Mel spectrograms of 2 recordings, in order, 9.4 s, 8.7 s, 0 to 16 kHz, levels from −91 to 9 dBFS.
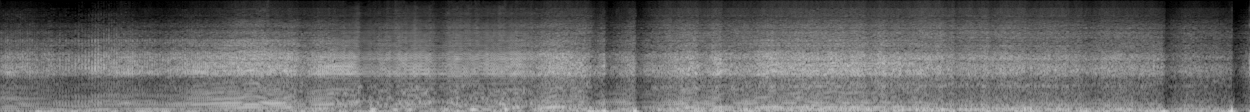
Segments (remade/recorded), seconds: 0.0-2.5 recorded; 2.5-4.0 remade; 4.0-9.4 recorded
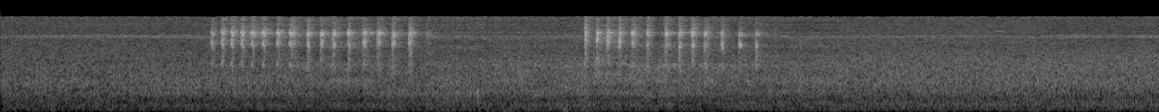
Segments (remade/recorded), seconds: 0.0-2.2 recorded; 2.2-6.3 remade; 6.3-8.7 recorded

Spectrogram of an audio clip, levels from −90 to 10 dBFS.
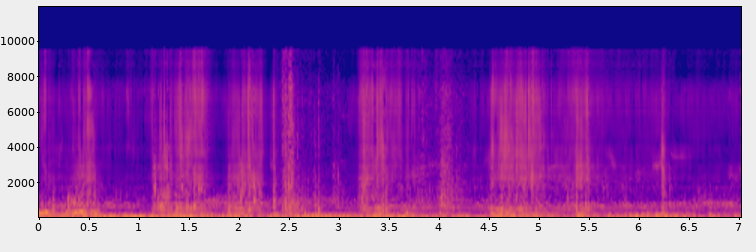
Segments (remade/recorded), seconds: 0.0-2.4 remade; 2.4-3.1 recorded; 3.1-3.8 remade; 3.8-4.3 recorded; 4.3-7.0 remade

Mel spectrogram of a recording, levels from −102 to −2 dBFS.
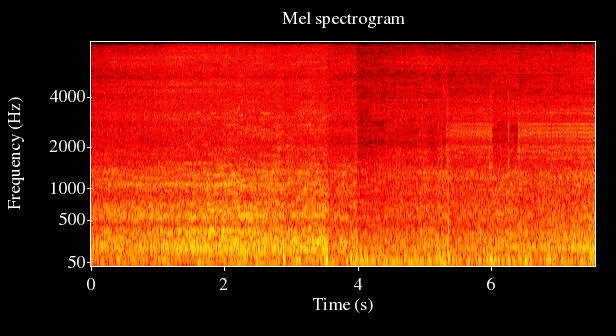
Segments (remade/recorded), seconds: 0.0-1.8 recorded; 1.8-4.4 remade; 4.4-7.6 recorded

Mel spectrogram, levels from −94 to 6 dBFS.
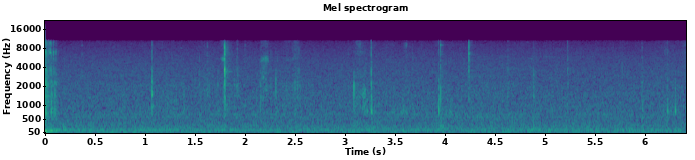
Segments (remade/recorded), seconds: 0.0-5.0 recorded; 5.0-5.8 remade; 5.8-6.4 recorded

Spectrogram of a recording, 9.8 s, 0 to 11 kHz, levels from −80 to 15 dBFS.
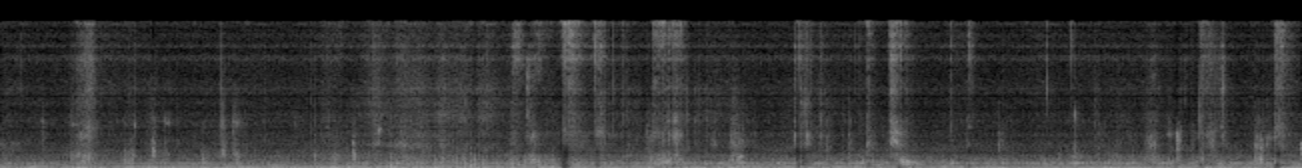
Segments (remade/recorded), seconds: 0.0-9.8 remade

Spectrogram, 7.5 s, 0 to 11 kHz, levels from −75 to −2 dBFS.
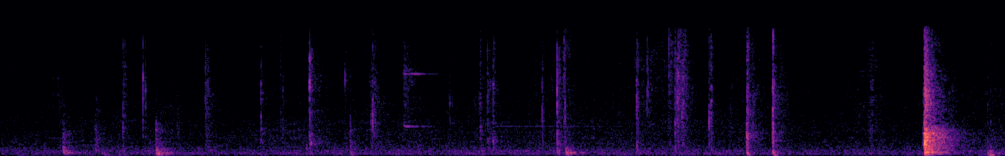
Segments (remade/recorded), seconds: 0.0-6.2 recorded; 6.2-7.1 remade; 7.1-7.5 recorded

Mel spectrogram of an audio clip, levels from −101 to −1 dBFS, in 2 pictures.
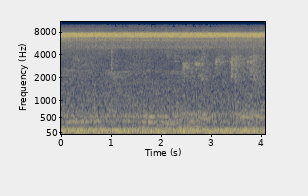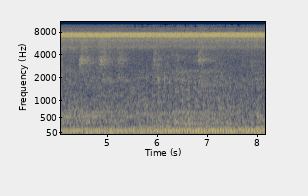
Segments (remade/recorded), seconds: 0.0-0.8 remade; 0.8-3.3 recorded; 3.3-5.3 remade; 5.3-7.7 recorded; 7.7-8.2 remade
